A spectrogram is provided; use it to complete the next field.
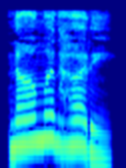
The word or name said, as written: ನಾಮದಾರ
